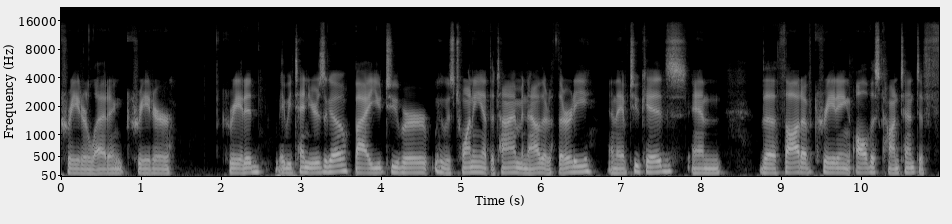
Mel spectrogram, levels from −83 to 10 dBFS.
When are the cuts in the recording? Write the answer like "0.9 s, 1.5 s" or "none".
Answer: 3.6 s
